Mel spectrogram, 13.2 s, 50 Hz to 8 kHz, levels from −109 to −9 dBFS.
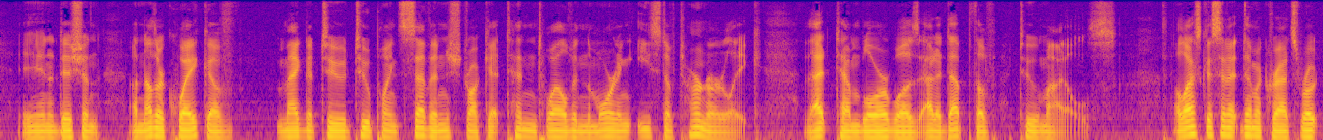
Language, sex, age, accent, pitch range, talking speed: English, male, 30-49, American, 90-105 Hz, 135 wpm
